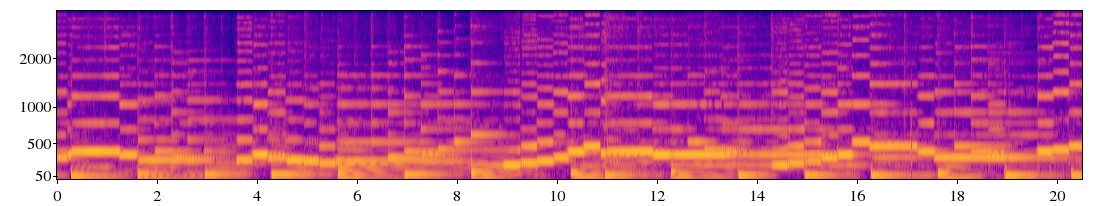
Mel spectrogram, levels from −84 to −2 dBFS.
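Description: At 17.08 s the sound briefly gives way to a flat, steady hiss for about 20 ms before resuming, likely sound dropped by the voice detector with comfort noise filled in. Unlike packet-loss concealment, nothing of the preceding sound is stretched or repeated. The band stops at 4 kHz, which fits G.711 at 64 kbps.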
